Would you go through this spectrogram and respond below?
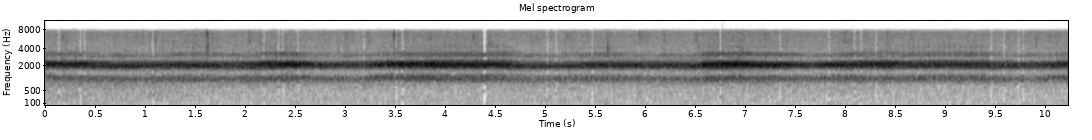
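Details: Gray tree frog calling: a continuous, dense pulsed trill with two steady pitch bands, a lower and a stronger higher one, swelling slightly in loudness around four and seven seconds, like an unbroken chorus with faint background hiss.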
